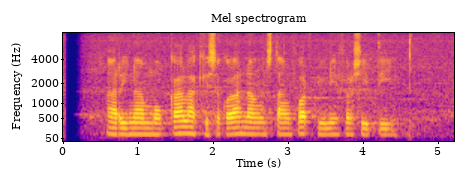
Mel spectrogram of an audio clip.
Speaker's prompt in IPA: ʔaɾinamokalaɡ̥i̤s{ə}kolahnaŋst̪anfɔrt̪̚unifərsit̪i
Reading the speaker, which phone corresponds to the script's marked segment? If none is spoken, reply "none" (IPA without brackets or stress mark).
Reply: ə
